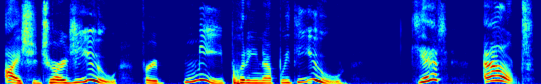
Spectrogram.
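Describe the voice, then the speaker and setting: Woman acting a haughty, slow-speaking scold. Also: high voice, very animated, no room sound, full character voice. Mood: indignant. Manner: curt, scolding, dismissive. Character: haughty, penny-pinching female garage customer, curt and indignant. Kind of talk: amateur radio mystery drama acting.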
